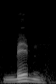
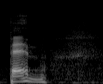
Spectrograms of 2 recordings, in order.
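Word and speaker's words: Bam: Not, we got Bem. Bim. I don't know how you pronounce B-A-M, but I would say Bem. I mean, so just stick an M on the end.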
